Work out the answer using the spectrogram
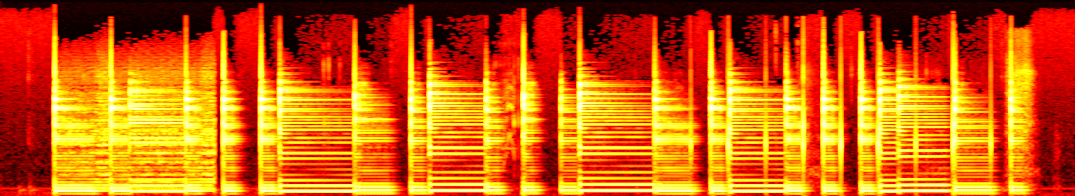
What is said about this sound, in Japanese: で、さらに、ベースがちょっと妙なフレーズ弾いてるんですよね、これ。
